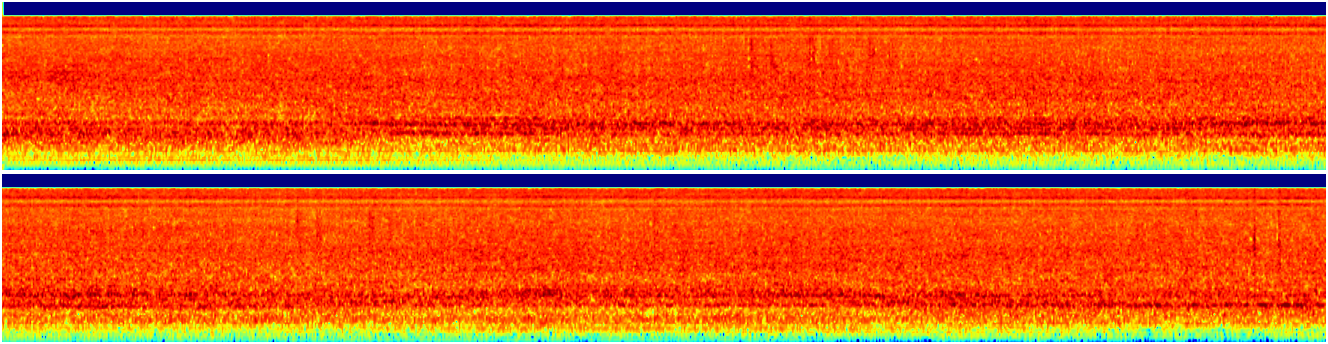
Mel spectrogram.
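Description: Engine and propeller of a single-engine high-wing light aircraft, a steady loud drone heard from inside the cabin, mixed with wind noise. The engine note shifts slightly about halfway through.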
